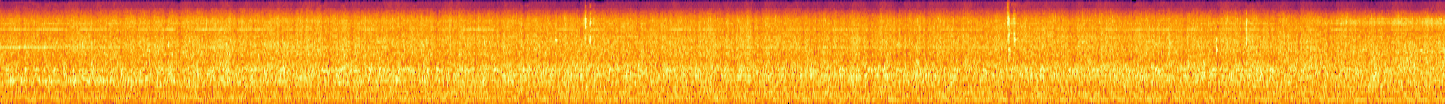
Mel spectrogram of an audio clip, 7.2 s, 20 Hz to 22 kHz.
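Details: 1959 Caterpillar D337F diesel genset, about 959–960 hours, long stored in a barn, first run after revival, no load, barely up to operating temperature: steady even rumble at constant speed, no knocks or misses; runs well.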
